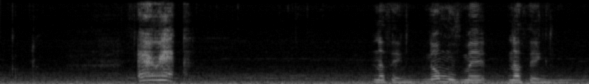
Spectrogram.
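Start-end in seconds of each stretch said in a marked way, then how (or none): 0.1-1.9 very high, urgent, whispered call. Retelling trying to get a brother's attention at 3 a.m. without waking parents, retelling a whisper. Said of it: "So I'm whispering and I'm like".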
